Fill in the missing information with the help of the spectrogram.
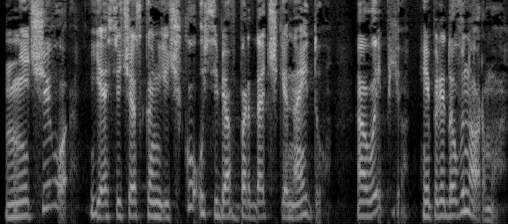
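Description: Reading an audiobook, a woman with a lowish voice speaks a little fast as she plays a tipsy, drunk middle-aged man. He's a candy-factory director who hiccups and talks with slurred familiarity.

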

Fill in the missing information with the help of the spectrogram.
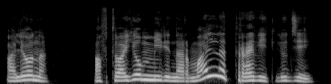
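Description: A woman voicing Oliver, a loyal young male bodyguard who speaks calmly and with a dry wit. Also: lowish voice, moderate pace, dry recording, close to an everyday voice. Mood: wry.

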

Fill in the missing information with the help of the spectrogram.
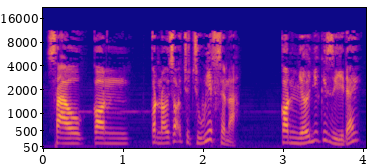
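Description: A man's voice: a little high, lively intonation, a little fast, pushed and bright, no room sound, faint music behind. A man voicing a stern older rural uncle who deals with spirits, grave and commanding.

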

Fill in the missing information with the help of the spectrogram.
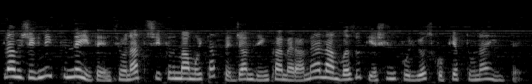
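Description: A woman reading the part of a moody young woman who speaks with cool, quiet irony. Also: fairly high pitch, animated.

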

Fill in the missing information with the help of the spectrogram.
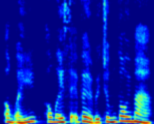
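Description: A woman's voice: a little high, fairly quick, warm tone, voice pushed up. A woman voicing a grieving village mother who sobs and pleads for her dead husband. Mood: disbelieving. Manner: sobbing, pleading.

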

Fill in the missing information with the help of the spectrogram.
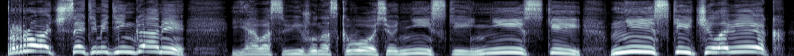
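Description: A man reading an audiobook, voicing a proud young woman who shouts in wounded outrage. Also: low voice, moderate pace, no room sound, clean studio sound, pitched below the performer's own voice, lightly acted. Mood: furious.

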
